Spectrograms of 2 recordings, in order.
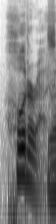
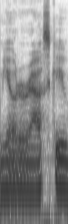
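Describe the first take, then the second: First: The name begins with an H sound. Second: The name begins with a Y sound. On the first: "should make like a an H sound" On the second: "we always say his name Jodorowsky"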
